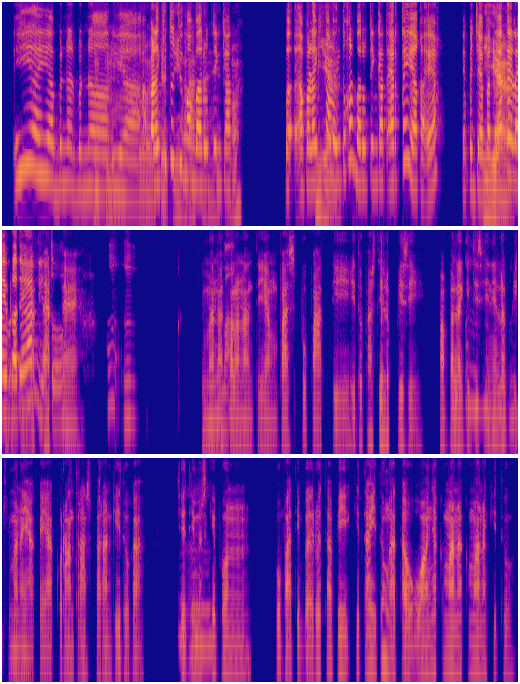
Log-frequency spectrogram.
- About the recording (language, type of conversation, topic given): Indonesian, unstructured, Bagaimana kamu menanggapi kasus penyalahgunaan kekuasaan oleh pejabat?
- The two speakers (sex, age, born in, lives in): female, 30-34, Indonesia, Indonesia; male, 25-29, Indonesia, Indonesia
- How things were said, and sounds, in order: tapping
